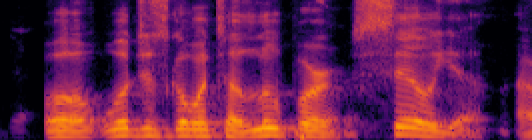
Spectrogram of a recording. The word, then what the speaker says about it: Lupercalia: It's pronounced Lupercalia. Lupercalia.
